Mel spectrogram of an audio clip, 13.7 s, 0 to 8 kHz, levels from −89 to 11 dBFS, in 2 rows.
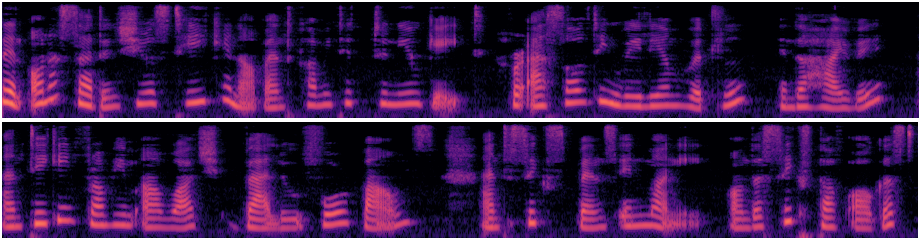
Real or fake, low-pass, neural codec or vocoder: real; 7.2 kHz; none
